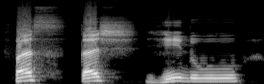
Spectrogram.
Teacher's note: واو مدہ ہے، الف کے برابر کھینچنا ہے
